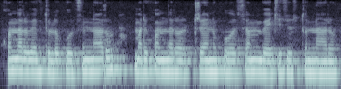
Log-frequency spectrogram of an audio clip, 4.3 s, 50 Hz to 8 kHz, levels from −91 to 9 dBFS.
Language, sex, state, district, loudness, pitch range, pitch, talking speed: Telugu, male, Telangana, Komaram Bheem, -13 LUFS, 130-135 Hz, 135 Hz, 110 wpm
